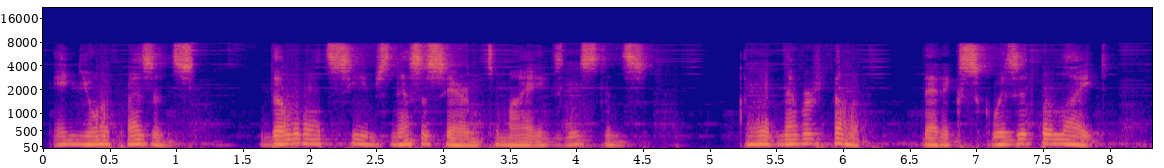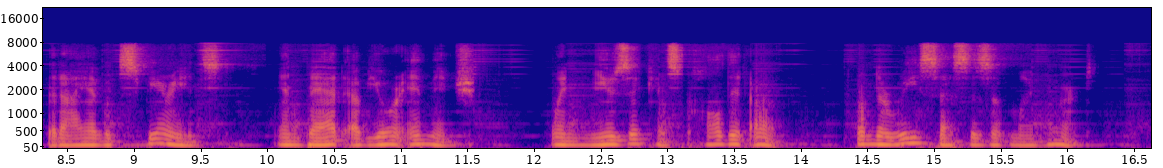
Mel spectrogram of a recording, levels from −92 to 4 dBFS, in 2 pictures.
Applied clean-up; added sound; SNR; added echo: neural separator model SepFormer DNS4.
